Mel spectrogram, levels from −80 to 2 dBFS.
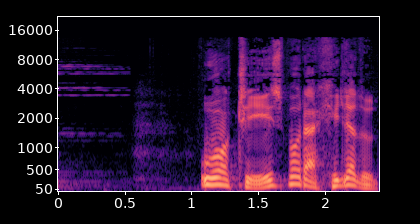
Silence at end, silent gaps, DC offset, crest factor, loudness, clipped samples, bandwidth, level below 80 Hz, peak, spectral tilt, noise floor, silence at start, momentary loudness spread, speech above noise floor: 0 s; none; under 0.1%; 14 dB; -16 LUFS; under 0.1%; 13.5 kHz; -42 dBFS; -4 dBFS; -5.5 dB/octave; -52 dBFS; 1.1 s; 2 LU; 36 dB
